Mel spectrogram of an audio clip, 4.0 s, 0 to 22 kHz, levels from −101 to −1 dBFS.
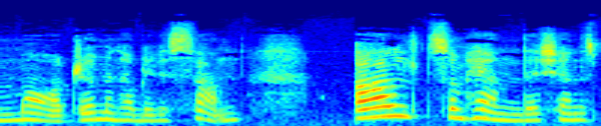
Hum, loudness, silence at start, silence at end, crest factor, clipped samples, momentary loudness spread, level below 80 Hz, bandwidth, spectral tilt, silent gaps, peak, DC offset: none; -31 LUFS; 0 s; 0 s; 20 dB; under 0.1%; 21 LU; -74 dBFS; 11.5 kHz; -2.5 dB/octave; none; -12 dBFS; under 0.1%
